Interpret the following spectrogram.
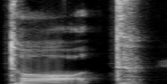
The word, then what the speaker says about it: taught: Es un verbo irregular y en este caso solo se pronuncia la tic del final, pero con una o en medio. Así que es taught.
